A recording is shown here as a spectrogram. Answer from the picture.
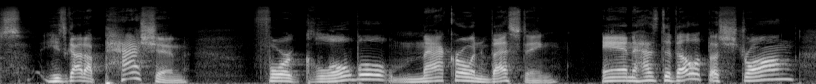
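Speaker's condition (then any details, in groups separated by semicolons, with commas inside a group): No condition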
